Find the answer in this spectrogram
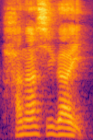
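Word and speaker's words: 放し飼い: 그걸 발음은 하나시가이, 하나시가이, 풀어놓고 뭐 키우는, 뭐 들판에 보면 뭐 양이라든가 뭐 이렇게 돼지라든가도 풀어놓고 키우잖아요.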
